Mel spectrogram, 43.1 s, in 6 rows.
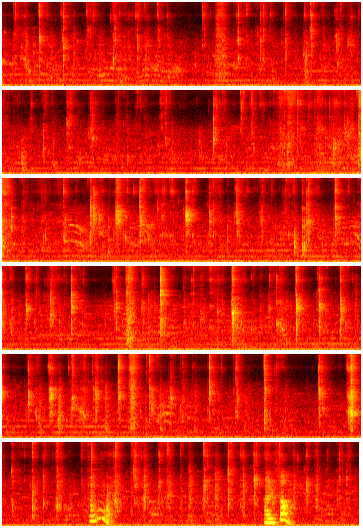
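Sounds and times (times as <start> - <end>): wet chewing and lip smacking: 0.0 - 43.0
carrot crunch bite: 29.2 - 31.8.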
